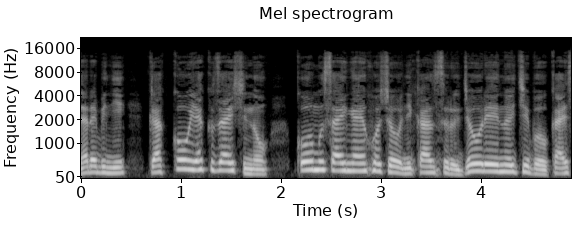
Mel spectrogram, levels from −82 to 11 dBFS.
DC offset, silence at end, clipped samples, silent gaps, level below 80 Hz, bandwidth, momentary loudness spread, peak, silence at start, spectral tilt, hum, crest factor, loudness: under 0.1%; 0 s; under 0.1%; none; -60 dBFS; 15 kHz; 6 LU; 0 dBFS; 0 s; -6.5 dB/octave; none; 12 dB; -12 LUFS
